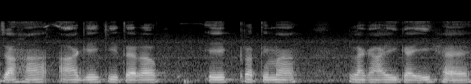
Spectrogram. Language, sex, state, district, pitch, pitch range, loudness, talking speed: Hindi, male, Bihar, Kaimur, 110 Hz, 105-110 Hz, -20 LUFS, 115 wpm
